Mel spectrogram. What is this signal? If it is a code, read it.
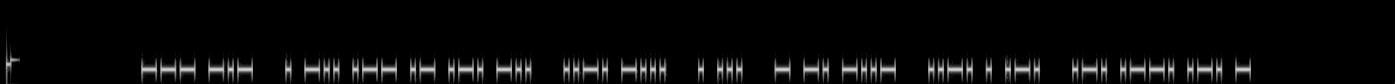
Morse code, heard as a keyed tone, about 25 wpm, 700 Hz. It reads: OK EDWARD FB ES TNX FER RPRT
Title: Practice QSO - Exchange 2 - Info - 25wpm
